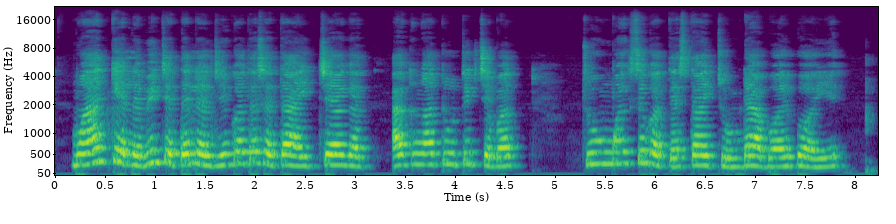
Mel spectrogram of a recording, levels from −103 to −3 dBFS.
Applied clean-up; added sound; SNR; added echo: none; none; none; reverberation time 0.2 s.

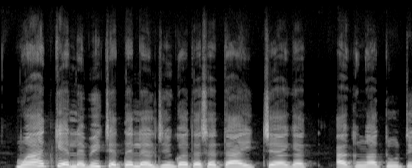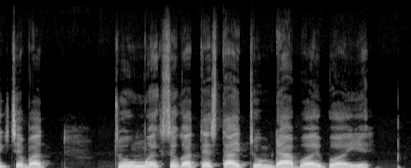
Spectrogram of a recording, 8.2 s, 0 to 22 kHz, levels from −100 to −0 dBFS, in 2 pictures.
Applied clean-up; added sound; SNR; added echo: none; none; none; none.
